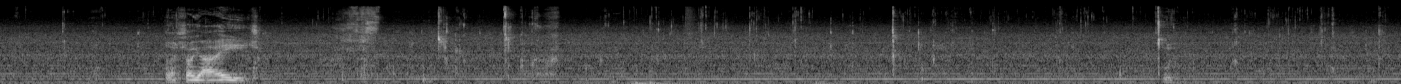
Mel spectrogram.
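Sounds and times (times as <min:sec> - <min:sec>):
steady low hum: 0:00.0 - 0:14.0
wet chewing and mouth sounds: 0:03.2 - 0:14.0.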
